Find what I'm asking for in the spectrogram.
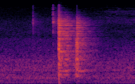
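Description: A metal spoon clinks against a bowl as ground ginger, cloves and cinnamon are spooned in: a faint tap, then two sharp, close clinks in quick succession over a quiet background.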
